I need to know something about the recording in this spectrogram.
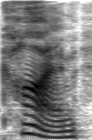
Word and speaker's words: chyme: at this point we have a material called chyme and that's how you pronounce this this is called chyme this is what is in your stomach when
